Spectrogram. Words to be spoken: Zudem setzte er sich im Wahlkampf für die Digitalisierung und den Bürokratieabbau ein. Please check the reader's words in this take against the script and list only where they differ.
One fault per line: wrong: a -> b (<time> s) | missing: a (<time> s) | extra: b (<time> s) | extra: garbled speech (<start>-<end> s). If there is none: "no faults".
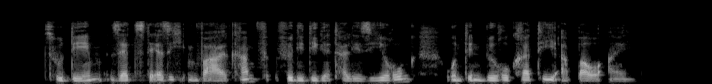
no faults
